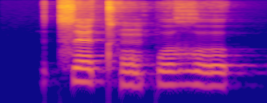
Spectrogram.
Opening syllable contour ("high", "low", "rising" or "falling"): high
